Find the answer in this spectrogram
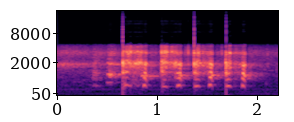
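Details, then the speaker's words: Infant in a new toy walker gives three short, light coughs in quick succession, a deliberate fake cough for attention rather than illness. "It sounds like that's a fake cough."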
